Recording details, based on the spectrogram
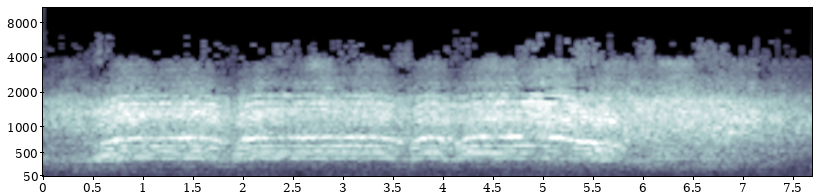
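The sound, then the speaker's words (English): The whistle of the 20th Century Limited steam train blows one long, drawn-out chord-like note for several seconds, wavering and briefly dipping a couple of times, loud over a rushing, rumbling background as the train speeds through the countryside. “One thing he especially liked was the long, drawn-out whistle of the 20th Century Limited as she highballed it through the countryside.”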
